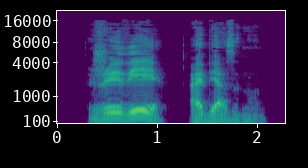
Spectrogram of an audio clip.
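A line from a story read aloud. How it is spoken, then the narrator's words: Grumbled. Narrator (Russian): проворчал Арчи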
